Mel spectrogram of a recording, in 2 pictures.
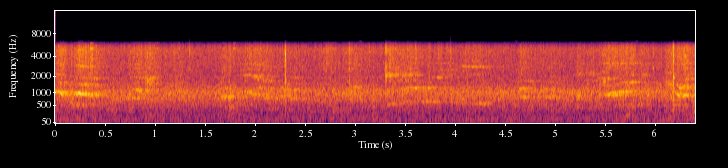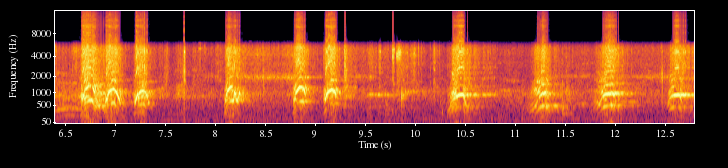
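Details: While Orphy and Sandy chase a red Kong toy, Peg watching and next-door dog Riley joining in, a quiet stretch gives way after six seconds to a burst of sharp, irregular barks and clattering thuds.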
